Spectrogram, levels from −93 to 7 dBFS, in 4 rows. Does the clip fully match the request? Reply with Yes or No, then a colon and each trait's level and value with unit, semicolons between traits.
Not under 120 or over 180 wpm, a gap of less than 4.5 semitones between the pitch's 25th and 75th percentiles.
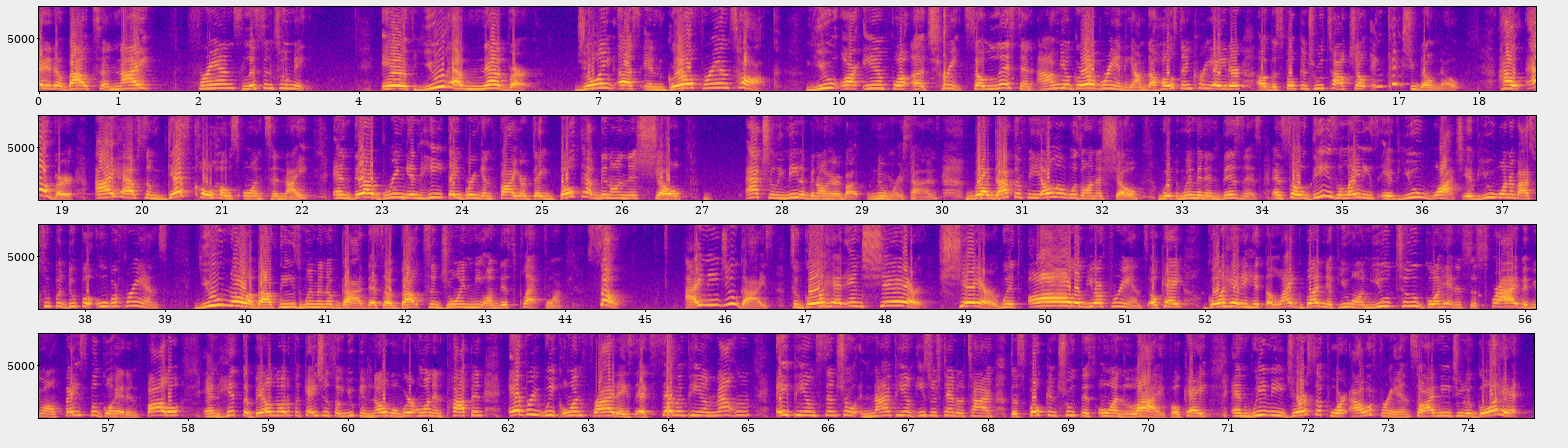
No: average, 165 wpm; average, 4.8 semitones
